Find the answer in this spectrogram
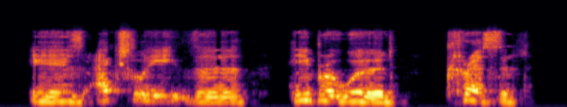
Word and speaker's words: chesed: Because the word love is actually the Hebrew word chesed. It's pronounced chesed.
